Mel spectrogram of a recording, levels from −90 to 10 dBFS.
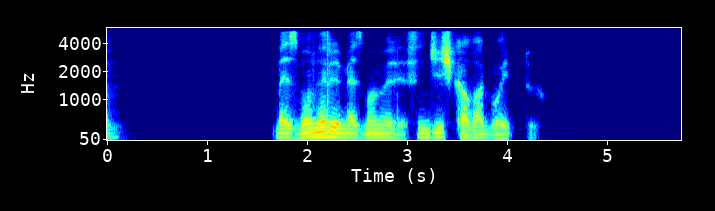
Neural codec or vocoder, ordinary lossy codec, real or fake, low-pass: codec, 16 kHz, about 1 kbps, DyCAST, with the encoder's durations; MP3, 48 kbps; fake; 5.4 kHz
